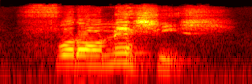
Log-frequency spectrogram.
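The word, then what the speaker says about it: phronesis: lo que se conoce en el griego como fronesis se escribe pH H R o n e s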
